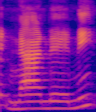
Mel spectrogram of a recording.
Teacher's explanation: tocamos con la punta de la lengua los alveolos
